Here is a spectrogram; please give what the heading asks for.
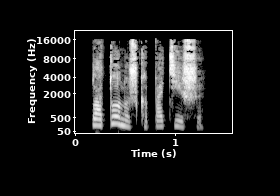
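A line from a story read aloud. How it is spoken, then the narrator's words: Sharp scolding shout. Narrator (Russian): прикрикнула Еленка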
